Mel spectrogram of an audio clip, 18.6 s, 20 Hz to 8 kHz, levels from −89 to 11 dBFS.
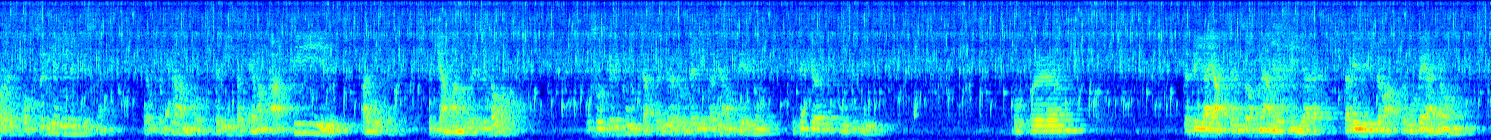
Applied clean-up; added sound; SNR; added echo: none; Stream; 13 dB; reverberation time 0.8 s.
